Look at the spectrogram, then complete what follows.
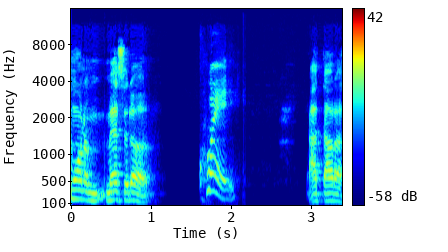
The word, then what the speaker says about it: Kuei: name i don't want to mess it up quay i thought i said it right how was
